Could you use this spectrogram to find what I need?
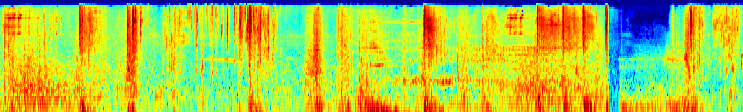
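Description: Punches and blows land with heavy thuds in a fighting game.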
